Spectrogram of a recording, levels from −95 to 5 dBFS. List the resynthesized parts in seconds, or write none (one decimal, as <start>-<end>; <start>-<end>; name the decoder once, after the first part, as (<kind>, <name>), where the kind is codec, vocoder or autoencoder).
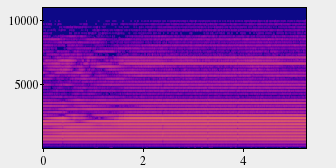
none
